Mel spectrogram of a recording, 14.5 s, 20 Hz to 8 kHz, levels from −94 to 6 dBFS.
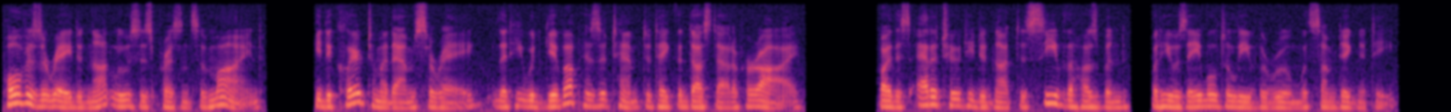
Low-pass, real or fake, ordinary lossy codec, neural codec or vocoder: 7.2 kHz; real; Opus, 64 kbps; none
